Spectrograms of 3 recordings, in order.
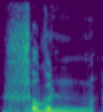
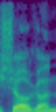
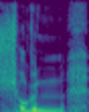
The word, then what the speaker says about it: Shogun: And I'll tell you what, hey, A new show, 5 weeks in now, but Shogun, or as they pronounce it, Shogun. You know, it used to be Shogun, now it's Shogun.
